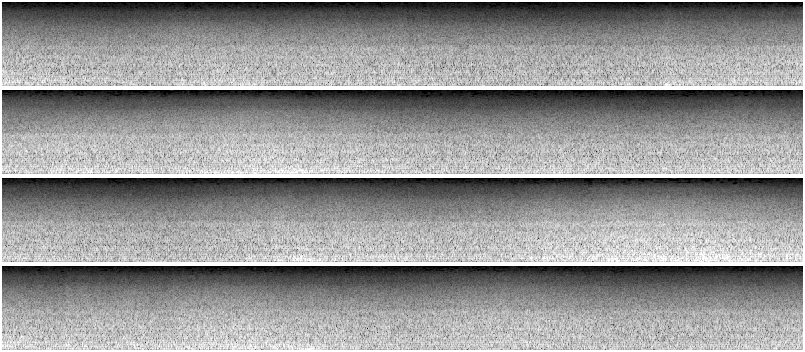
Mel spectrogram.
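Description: Sea waves washing onto a rocky shore: a steady rush that swells and ebbs gently every several seconds.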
